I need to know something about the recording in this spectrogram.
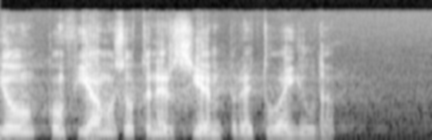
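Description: An elderly man chants into a microphone.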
